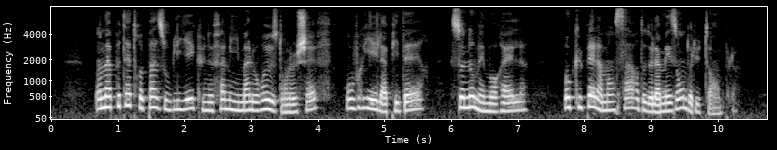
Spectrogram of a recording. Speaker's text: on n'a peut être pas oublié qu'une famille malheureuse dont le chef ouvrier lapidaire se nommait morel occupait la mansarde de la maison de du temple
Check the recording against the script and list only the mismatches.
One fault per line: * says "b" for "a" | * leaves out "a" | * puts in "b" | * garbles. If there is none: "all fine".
all fine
